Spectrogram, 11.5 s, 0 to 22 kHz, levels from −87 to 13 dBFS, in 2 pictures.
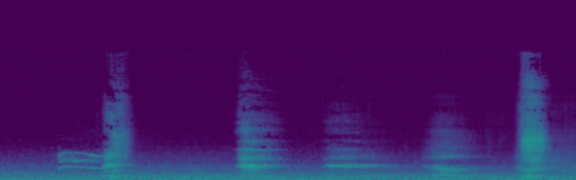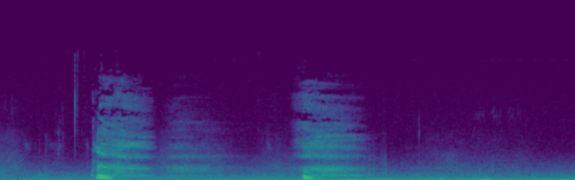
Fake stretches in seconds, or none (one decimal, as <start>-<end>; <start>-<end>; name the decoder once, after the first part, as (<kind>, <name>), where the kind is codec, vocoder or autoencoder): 1.0-2.3 (vocoder, Vocos); 3.6-5.8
